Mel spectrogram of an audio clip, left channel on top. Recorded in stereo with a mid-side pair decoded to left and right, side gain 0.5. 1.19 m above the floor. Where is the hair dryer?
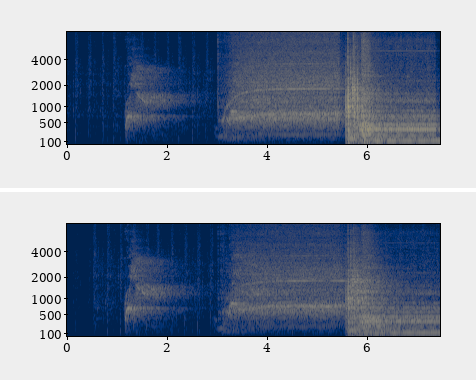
60° left, 0.9 m.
